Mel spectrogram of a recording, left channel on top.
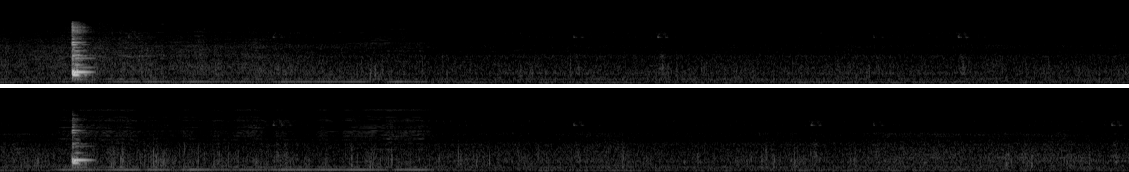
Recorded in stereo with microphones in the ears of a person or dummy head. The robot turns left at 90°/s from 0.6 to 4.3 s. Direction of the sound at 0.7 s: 55° left (ahead or behind).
